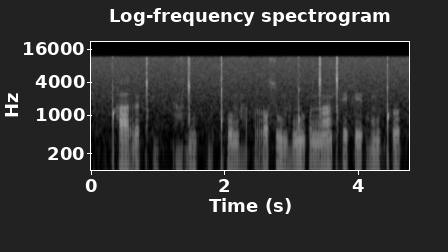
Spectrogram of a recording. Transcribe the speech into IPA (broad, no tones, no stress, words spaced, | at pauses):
ǃʰa rœǀʰi̤ kːa̤ɡ͡ǀõpːo̤ ǃʰoŋa̤ | rɔsuma̤ ŋ͡ǃuʔɤŋ͡ǀã ǀʰexeʔɔ̤ muǃʼɤ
